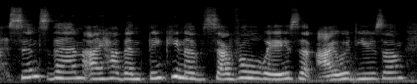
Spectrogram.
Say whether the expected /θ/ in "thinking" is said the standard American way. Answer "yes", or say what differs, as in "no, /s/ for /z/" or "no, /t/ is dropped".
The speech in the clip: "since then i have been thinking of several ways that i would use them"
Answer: yes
